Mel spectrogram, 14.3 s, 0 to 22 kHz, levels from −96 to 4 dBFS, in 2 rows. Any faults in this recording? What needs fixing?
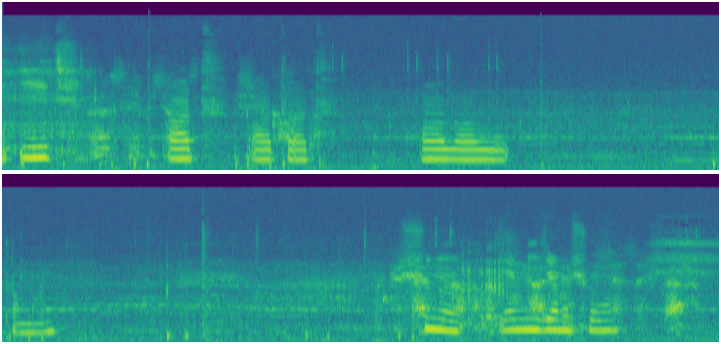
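No faults were heard, so nothing needs fixing.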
